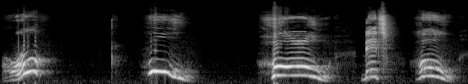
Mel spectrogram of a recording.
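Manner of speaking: offended, rising repeated who; incredulous who. Real, not acted. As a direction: shoot back who like she can't believe it. Outraged at "you really liked me.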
